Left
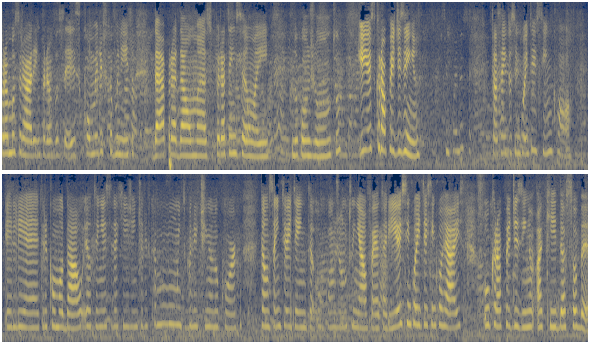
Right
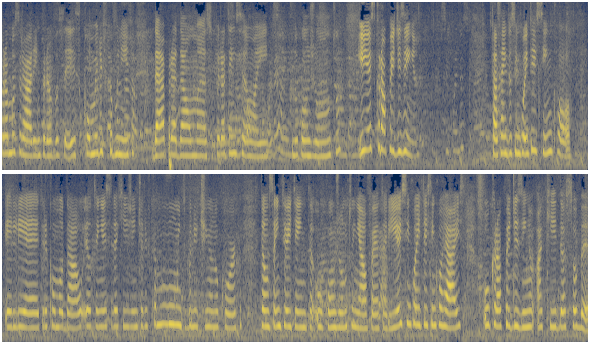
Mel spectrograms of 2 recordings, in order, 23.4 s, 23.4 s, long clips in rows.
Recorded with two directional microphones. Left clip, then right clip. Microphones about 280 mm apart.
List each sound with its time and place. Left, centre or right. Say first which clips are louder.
0.0 s a woman's voice: even; centre
9.8 s a woman's voice: right 6 dB; centre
